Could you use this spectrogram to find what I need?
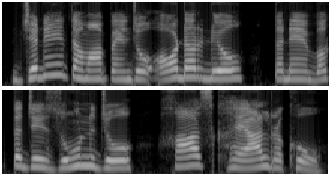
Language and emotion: Sindhi, neutral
